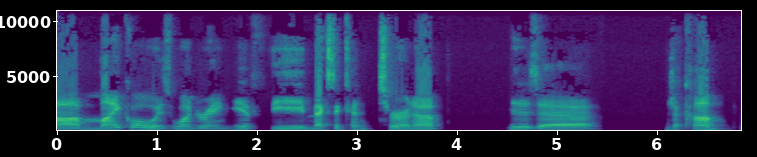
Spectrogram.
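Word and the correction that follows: jícama: Wait a minute, I'm mispronouncing it. – It's jicama.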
